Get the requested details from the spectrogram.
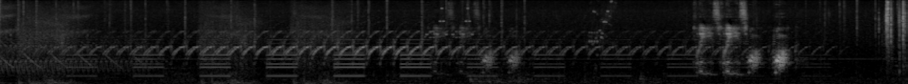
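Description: An electronic alarm beeps in a steady repeating pattern.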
